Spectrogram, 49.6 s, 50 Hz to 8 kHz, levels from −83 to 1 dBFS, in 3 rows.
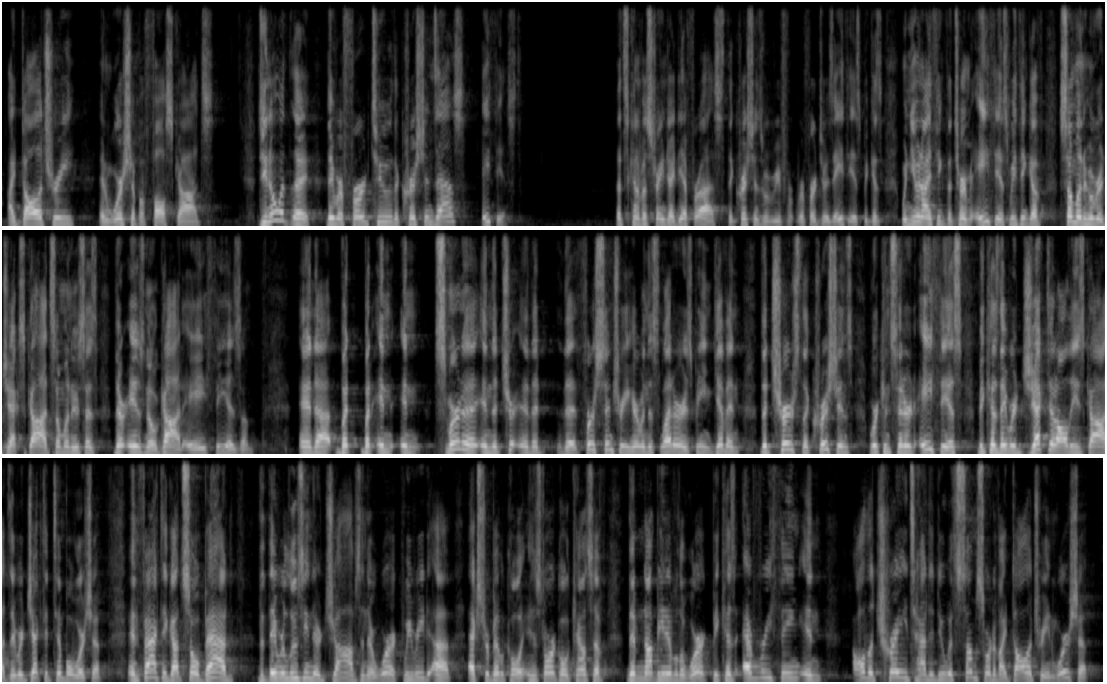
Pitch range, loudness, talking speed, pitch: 170-205 Hz, -27 LUFS, 170 wpm, 190 Hz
